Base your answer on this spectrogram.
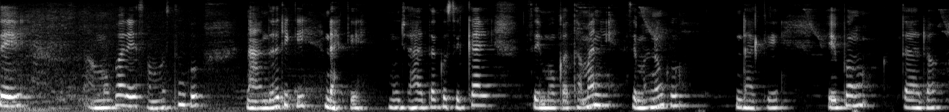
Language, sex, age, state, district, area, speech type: Odia, female, 18-30, Odisha, Puri, urban, spontaneous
